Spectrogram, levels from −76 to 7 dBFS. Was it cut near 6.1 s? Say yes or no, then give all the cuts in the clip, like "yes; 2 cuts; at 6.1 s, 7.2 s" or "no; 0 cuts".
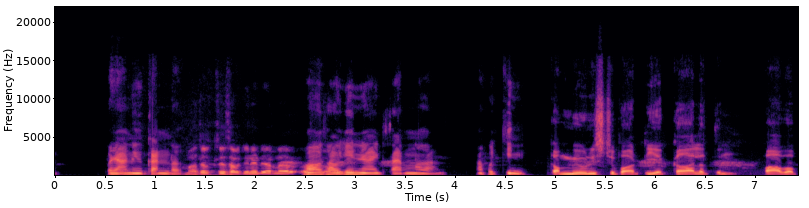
no; 1 cut; at 4.8 s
